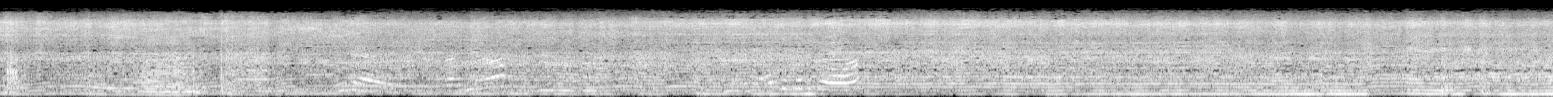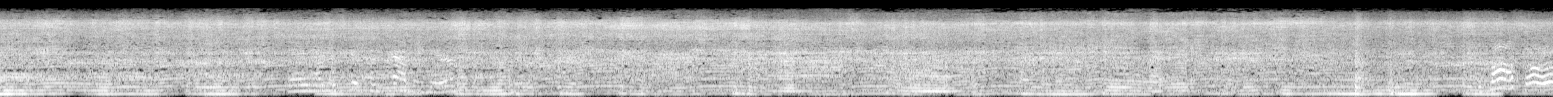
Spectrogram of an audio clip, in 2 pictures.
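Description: Handheld electric sander running continuously against painted wood furniture, its motor pitch wavering slightly as it is pressed and moved along the edges and ridges, sanding through the fresh paint to distress it.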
